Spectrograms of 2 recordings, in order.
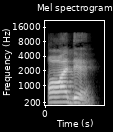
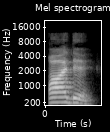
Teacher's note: Qalqala and dal will be light.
